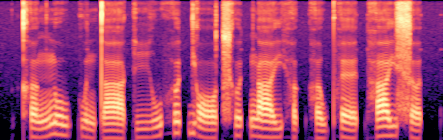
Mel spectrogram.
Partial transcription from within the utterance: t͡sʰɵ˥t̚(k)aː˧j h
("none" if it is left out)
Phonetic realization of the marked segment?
ŋ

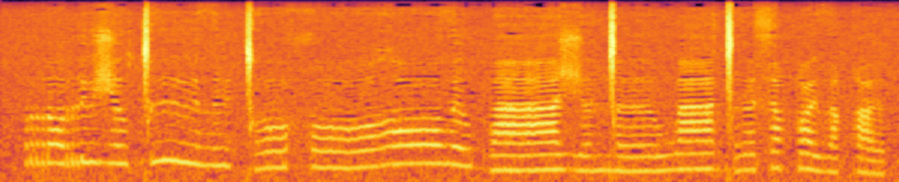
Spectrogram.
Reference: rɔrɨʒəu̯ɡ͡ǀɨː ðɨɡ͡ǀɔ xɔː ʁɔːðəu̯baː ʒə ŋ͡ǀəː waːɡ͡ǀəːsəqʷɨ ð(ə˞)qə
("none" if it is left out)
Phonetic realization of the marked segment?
ə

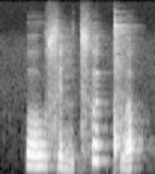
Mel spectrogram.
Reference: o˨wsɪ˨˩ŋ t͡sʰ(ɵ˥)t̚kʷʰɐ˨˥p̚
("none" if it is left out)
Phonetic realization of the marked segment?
ɵ˥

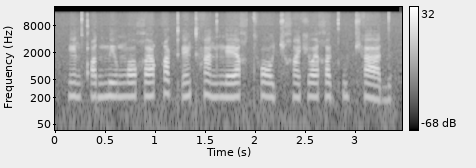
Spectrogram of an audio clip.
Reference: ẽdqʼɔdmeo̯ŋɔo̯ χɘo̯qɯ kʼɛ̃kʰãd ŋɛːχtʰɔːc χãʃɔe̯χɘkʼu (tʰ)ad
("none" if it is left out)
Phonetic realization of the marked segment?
cʰ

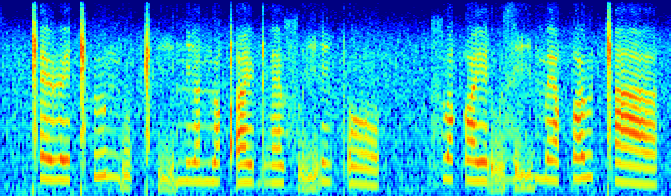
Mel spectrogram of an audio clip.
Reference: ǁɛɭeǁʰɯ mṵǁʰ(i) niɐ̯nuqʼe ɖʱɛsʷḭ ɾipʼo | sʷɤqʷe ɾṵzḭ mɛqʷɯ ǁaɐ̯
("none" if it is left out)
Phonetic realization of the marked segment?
ḭ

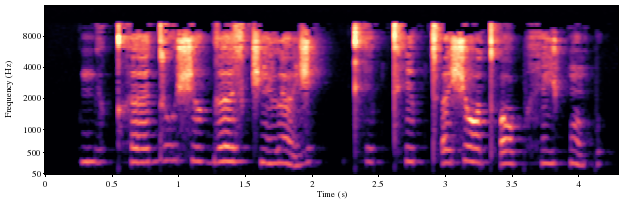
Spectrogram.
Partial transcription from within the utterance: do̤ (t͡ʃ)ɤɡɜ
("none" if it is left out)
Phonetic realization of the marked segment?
ʃ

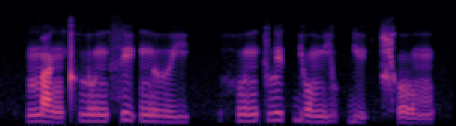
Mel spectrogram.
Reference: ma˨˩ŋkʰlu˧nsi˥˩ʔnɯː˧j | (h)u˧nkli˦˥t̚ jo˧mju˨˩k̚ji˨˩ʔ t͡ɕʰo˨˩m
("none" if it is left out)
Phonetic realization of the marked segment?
h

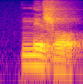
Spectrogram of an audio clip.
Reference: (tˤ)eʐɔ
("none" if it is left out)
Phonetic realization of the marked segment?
n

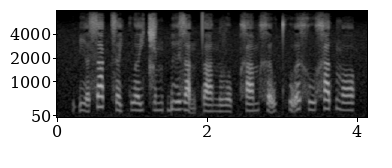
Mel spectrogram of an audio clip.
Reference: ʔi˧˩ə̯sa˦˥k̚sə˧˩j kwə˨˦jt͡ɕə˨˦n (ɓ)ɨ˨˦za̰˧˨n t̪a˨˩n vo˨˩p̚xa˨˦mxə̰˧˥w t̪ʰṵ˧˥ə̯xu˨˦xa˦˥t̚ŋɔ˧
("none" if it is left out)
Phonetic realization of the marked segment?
ɓ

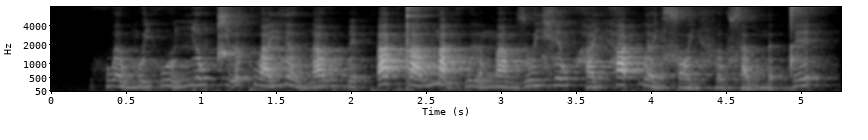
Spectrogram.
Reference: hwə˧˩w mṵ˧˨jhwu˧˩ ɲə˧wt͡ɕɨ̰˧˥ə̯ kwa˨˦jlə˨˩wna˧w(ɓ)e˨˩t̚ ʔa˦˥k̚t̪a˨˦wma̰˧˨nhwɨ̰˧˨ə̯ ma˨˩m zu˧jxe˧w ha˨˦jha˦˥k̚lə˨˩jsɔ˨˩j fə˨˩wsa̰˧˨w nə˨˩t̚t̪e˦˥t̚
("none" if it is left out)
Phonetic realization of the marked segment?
ɓ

